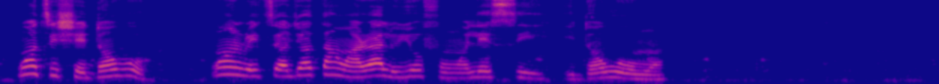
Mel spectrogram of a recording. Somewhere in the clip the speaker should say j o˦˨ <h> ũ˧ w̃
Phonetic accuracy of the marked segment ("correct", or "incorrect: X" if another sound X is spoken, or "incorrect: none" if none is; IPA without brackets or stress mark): incorrect: f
